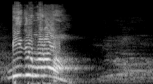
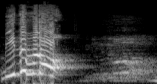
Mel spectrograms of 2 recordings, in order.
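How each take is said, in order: First: Slow, high, loud 믿음으로; rallying shout. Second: Even higher, slow, loud 믿음으로; stronger rallying shout. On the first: Teacher leading children to shout the motto. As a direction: chant 믿음으로 stretched and strong. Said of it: "이렇게 손 이렇게 딱 해보세요". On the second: Teacher repeating the motto with the children, stronger. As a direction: chant 믿음으로 stretched, higher again. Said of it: "다시 한번 꾹 참자". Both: Shown as a demonstration.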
